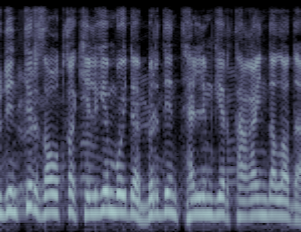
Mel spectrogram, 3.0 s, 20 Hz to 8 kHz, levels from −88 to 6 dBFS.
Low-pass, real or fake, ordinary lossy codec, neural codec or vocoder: 7.2 kHz; real; none; none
